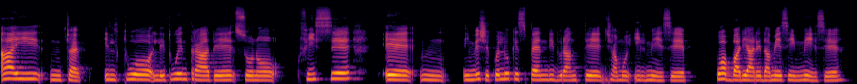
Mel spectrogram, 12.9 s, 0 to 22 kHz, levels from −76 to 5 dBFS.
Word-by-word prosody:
hai 265 Hz, 0 st, +3 dB
mhmm, 215 Hz, -1 st, -3 dB
cioè, 190 Hz, -3 st, -2 dB, 0.2 s
il 225 Hz, 0 st, -5 dB
tuo 235 Hz, -2 st, +4 dB
le 210 Hz, +1 st, -1 dB
tue 250 Hz, +4 st, +1 dB
entrate 210 Hz, -4 st, 0 dB
sono 205 Hz, -, -2 dB, 0.2 s
fisse 255 Hz, +2 st, +1 dB, 0.4 s
e, 220 Hz, -, +5 dB
mhmm, 215 Hz, -3 st, -4 dB, 0.3 s
invece 220 Hz, +1 st, -1 dB
quello 245 Hz, +3 st, +1 dB
che 255 Hz, -1 st, -2 dB
spendi 225 Hz, -2 st, -1 dB
durante 205 Hz, 0 st, 0 dB
diciamo 205 Hz, -1 st, -5 dB
il 205 Hz, -1 st, -6 dB
mese 190 Hz, -2 st, -3 dB, 0.3 s
può 255 Hz, -2 st, +3 dB
variare 205 Hz, -1 st, +2 dB
da 200 Hz, -1 st, -1 dB
mese 210 Hz, +1 st, 0 dB
in 200 Hz, -1 st, -3 dB
mese? 195 Hz, 0 st, -3 dB
215 Hz, 120 wpm, -19 LUFS, 205-235 Hz, 0.4 s, e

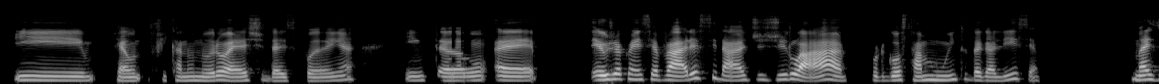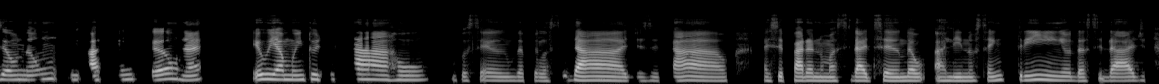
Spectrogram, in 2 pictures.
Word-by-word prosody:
Eh, 190 Hz, -2 st, 0 dB, 0.2 s
que 180 Hz, -, -4 dB
é 165 Hz, -, +3 dB
o 170 Hz, -, -3 dB
que -, -, -42 dB
fica 190 Hz, -1 st, -8 dB
no 180 Hz, +1 st, -3 dB
noroeste 180 Hz, 0 st, +1 dB
da 165 Hz, 0 st, -2 dB
Espanha, 170 Hz, +4 st, -5 dB, 0.5 s
então, 185 Hz, 0 st, -1 dB
eh, 185 Hz, -2 st, +4 dB, 0.6 s
eu 210 Hz, +2 st, +6 dB
já 245 Hz, 0 st, +4 dB
conhecia 225 Hz, -2 st, -1 dB
várias 210 Hz, +7 st, +5 dB
cidades 215 Hz, -6 st, -1 dB
de 225 Hz, +3 st, -4 dB
lá 220 Hz, -5 st, +6 dB, 0.2 s
por 190 Hz, -2 st, -8 dB
gostar 195 Hz, 0 st, -1 dB
muito 210 Hz, +4 st, -2 dB
da 195 Hz, -2 st, 0 dB
Galícia, 195 Hz, +9 st, -4 dB, 0.9 s
mas 215 Hz, 0 st, +3 dB
eu 215 Hz, -1 st, 0 dB
não 220 Hz, +4 st, -5 dB, 0.3 s
até 200 Hz, +2 st, +1 dB
então, 235 Hz, +1 st, -1 dB
né, 200 Hz, +1 st, +2 dB, 0.5 s
eu 230 Hz, +2 st, +3 dB
ia 230 Hz, -2 st, +5 dB
muito 220 Hz, +2 st, -2 dB
de 230 Hz, +1 st, -6 dB, 0.2 s
carro, 215 Hz, -3 st, +2 dB, 0.3 s
você 180 Hz, +1 st, -11 dB
anda 175 Hz, -1 st, -6 dB
pelas 165 Hz, -2 st, -9 dB
cidades 185 Hz, -3 st, +2 dB
e 170 Hz, -, -10 dB
tal, 180 Hz, -2 st, +1 dB, 0.4 s
aí 175 Hz, -, -8 dB
você 165 Hz, -, -5 dB
para 180 Hz, -1 st, +4 dB
numa 170 Hz, -1 st, -2 dB
cidade, 175 Hz, -1 st, -1 dB
você 185 Hz, -, -2 dB
anda 170 Hz, 0 st, +1 dB
ali, 175 Hz, 0 st, -1 dB
no 170 Hz, 0 st, -3 dB
centrinho 200 Hz, +1 st, -3 dB
da 170 Hz, -1 st, -4 dB
cidade. 175 Hz, +1 st, -2 dB
190 Hz, 135 wpm, -24 LUFS, 175-215 Hz, 0.9 s, eu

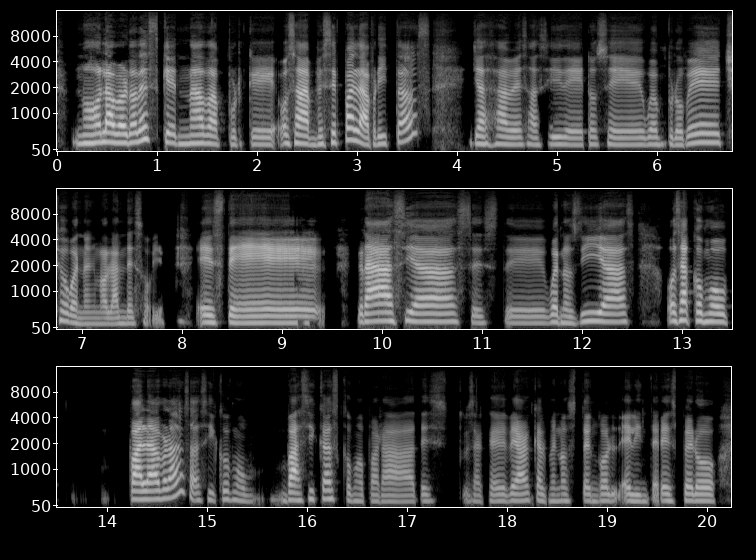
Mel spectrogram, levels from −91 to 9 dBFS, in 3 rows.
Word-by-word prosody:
No, 220 Hz, +1 st, +2 dB
la 245 Hz, -1 st, +8 dB
verdad 230 Hz, +2 st, +5 dB
es 315 Hz, +1 st, +1 dB
que 240 Hz, -3 st, +1 dB
nada, 210 Hz, 0 st, +2 dB
porque, 185 Hz, -1 st, -6 dB
o 220 Hz, -, -3 dB
sea, 210 Hz, -2 st, +6 dB
me 190 Hz, +3 st, -6 dB
sé 240 Hz, +2 st, -3 dB
palabritas, 250 Hz, -, +2 dB, 0.6 s
ya 200 Hz, -2 st, -1 dB
sabes, 185 Hz, 0 st, -3 dB
así 190 Hz, +1 st, -7 dB
de 175 Hz, -1 st, -5 dB
no 190 Hz, -, -7 dB
sé, 180 Hz, -1 st, -5 dB
"Buen 185 Hz, 0 st, -6 dB
provecho", 225 Hz, +5 st, -2 dB
bueno, 170 Hz, -6 st, -3 dB
en 150 Hz, 0 st, -11 dB
holandés 150 Hz, +2 st, -5 dB
obvio, -, -, -14 dB, 0.3 s
este, 175 Hz, -1 st, +3 dB, 0.3 s
"Gracias", 210 Hz, -1 st, +4 dB
este, 170 Hz, -1 st, -10 dB
"Buenos 175 Hz, -3 st, -4 dB
días", 205 Hz, -1 st, 0 dB, 0.3 s
o 225 Hz, -, -2 dB
sea, 245 Hz, 0 st, +6 dB
como 205 Hz, -4 st, -1 dB, 0.7 s
palabras, 220 Hz, -, +4 dB
así 190 Hz, +1 st, -9 dB
como 180 Hz, -4 st, -12 dB
básicas, 205 Hz, +3 st, -2 dB
como 170 Hz, -3 st, -13 dB
para 160 Hz, -1 st, -8 dB
des 170 Hz, 0 st, -15 dB
o -, -, -20 dB
sea, 160 Hz, -1 st, -15 dB
que 170 Hz, 0 st, -8 dB
vean 180 Hz, +1 st, -2 dB
que 185 Hz, -, -9 dB
al 175 Hz, -, -8 dB
menos 170 Hz, 0 st, -12 dB
tengo 175 Hz, 0 st, -7 dB
el 175 Hz, 0 st, -8 dB
el 175 Hz, -, -4 dB
interés, 165 Hz, +1 st, -7 dB
pero, 175 Hz, -2 st, -4 dB
185 Hz, 150 wpm, -20 LUFS, 175-215 Hz, 0.7 s, la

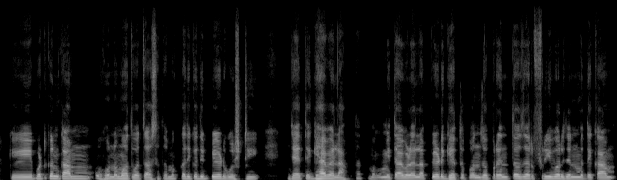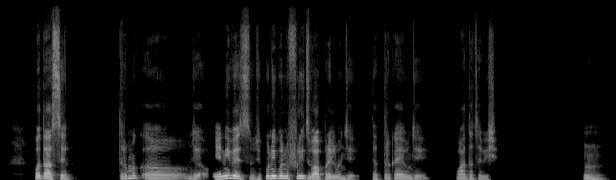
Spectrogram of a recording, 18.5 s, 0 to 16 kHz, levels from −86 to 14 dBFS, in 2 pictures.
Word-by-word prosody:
की 155 Hz, +1 st, +1 dB
पटकन 180 Hz, +1 st, +1 dB
काम 170 Hz, 0 st, +2 dB, 0.3 s
होणं 160 Hz, +4 st, -1 dB
महत्त्वाचं 150 Hz, -3 st, 0 dB
असतं 130 Hz, +3 st, -7 dB
तर -, -, -6 dB
मग 160 Hz, -, -5 dB
कधी-कधी 165 Hz, 0 st, -1 dB
पेड 165 Hz, -1 st, +3 dB
गोष्टी 155 Hz, +1 st, -4 dB, 0.5 s
ज्या 145 Hz, -1 st, +1 dB
आहेत 140 Hz, -, 0 dB
त्या 155 Hz, -, -2 dB
घ्याव्या 155 Hz, 0 st, +4 dB
लागतात. 125 Hz, +6 st, -5 dB
मग 140 Hz, -1 st, -10 dB
मी 155 Hz, -, -1 dB
त्यावेळेला 155 Hz, -1 st, +2 dB
पेड 165 Hz, -1 st, +2 dB
घेतो 135 Hz, -4 st, 0 dB
पण 135 Hz, 0 st, -1 dB
जोपर्यंत 155 Hz, +2 st, -1 dB
जर 165 Hz, -1 st, 0 dB
फ्री 170 Hz, -3 st, +1 dB
व्हर्जनमध्ये 155 Hz, -1 st, 0 dB
काम 155 Hz, 0 st, 0 dB, 0.6 s
होत 205 Hz, +1 st, +5 dB
असेल, 165 Hz, -9 st, +4 dB, 0.8 s
तर 190 Hz, +2 st, -1 dB
मग 210 Hz, 0 st, -4 dB
अ, -, -, -3 dB, 0.6 s
म्हणजे 180 Hz, +1 st, -4 dB, 0.3 s
एनीवेज 200 Hz, -3 st, +6 dB
म्हणजे 150 Hz, 0 st, -9 dB
कोणी 200 Hz, +1 st, +10 dB
पण 200 Hz, 0 st, +5 dB
फ्रीच 195 Hz, -1 st, +4 dB
वापरेल, 135 Hz, -4 st, +3 dB
म्हणजे 125 Hz, +2 st, -7 dB, 0.3 s
त्यात 135 Hz, -1 st, -8 dB
तर 140 Hz, -, -5 dB
काय 135 Hz, -1 st, -1 dB
म्हणजे 130 Hz, +2 st, -7 dB, 0.5 s
वादाचा 125 Hz, -2 st, -6 dB
विषय. 120 Hz, 0 st, -9 dB, 1.3 s
हं, 130 Hz, -, -3 dB
हं. 130 Hz, -1 st, -16 dB
155 Hz, 155 wpm, -25 LUFS, 140-170 Hz, 1.3 s, कोणी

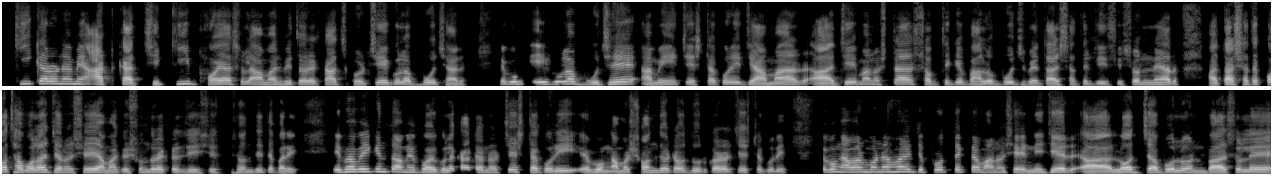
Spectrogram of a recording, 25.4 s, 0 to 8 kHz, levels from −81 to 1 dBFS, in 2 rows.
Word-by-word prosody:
"কী 240 Hz, -1 st, -4 dB
কারণে 240 Hz, -1 st, +3 dB
আমি 230 Hz, 0 st, 0 dB, 0.2 s
আটকাচ্ছি? 180 Hz, -4 st, 0 dB, 0.2 s
কী 225 Hz, +1 st, -3 dB, 0.2 s
ভয় 180 Hz, +1 st, +2 dB
আসলে 195 Hz, +1 st, -5 dB
আমার 170 Hz, +1 st, -2 dB
ভিতরে 170 Hz, 0 st, 0 dB
কাজ 175 Hz, -1 st, +1 dB
করছে?" 140 Hz, 0 st, -6 dB
এগুলা 180 Hz, 0 st, 0 dB
বোঝার 155 Hz, -8 st, -2 dB, 0.4 s
এবং 220 Hz, +3 st, +3 dB, 0.2 s
এগুলা 225 Hz, +3 st, +3 dB, 0.2 s
বুঝে 180 Hz, +4 st, +1 dB, 0.3 s
আমি 165 Hz, +2 st, -2 dB, 0.2 s
চেষ্টা 175 Hz, +1 st, -4 dB
করি 190 Hz, +1 st, 0 dB
যে 170 Hz, -, +1 dB
আমার 165 Hz, +3 st, +2 dB, 0.3 s
আ -, -, +6 dB, 0.2 s
যে 185 Hz, -, +2 dB
মানুষটা 185 Hz, +2 st, -3 dB, 0.2 s
সবথেকে 165 Hz, +3 st, -4 dB
ভালো 155 Hz, +2 st, +1 dB
বুঝবে 165 Hz, -8 st, -1 dB
তার 145 Hz, 0 st, +2 dB
সাথে 155 Hz, +2 st, -9 dB
ডিসিশন 155 Hz, +2 st, -4 dB
নেয়ার, 165 Hz, 0 st, +2 dB, 0.4 s
আ -, -, +3 dB
তার 170 Hz, 0 st, +5 dB
সাথে 190 Hz, +1 st, -1 dB
কথা 215 Hz, -2 st, +3 dB
বলার 210 Hz, +3 st, +5 dB
যেন 175 Hz, -1 st, +1 dB
সে 175 Hz, -, 0 dB, 0.2 s
আমাকে 165 Hz, 0 st, -3 dB
সুন্দর 165 Hz, 0 st, -1 dB
একটা 165 Hz, -, -4 dB
ডিসিশন 155 Hz, 0 st, -7 dB
দিতে 190 Hz, +1 st, -3 dB
পারে। 135 Hz, -3 st, 0 dB, 0.4 s
এভাবেই 240 Hz, +3 st, +5 dB
কিন্তু 245 Hz, 0 st, 0 dB
আমি 220 Hz, 0 st, -1 dB
ভয়গুলা 170 Hz, +2 st, +2 dB
কাটানোর 170 Hz, 0 st, -1 dB
চেষ্টা 215 Hz, -3 st, +1 dB
করি 170 Hz, -1 st, +2 dB, 0.2 s
এবং 160 Hz, +2 st, +1 dB
আমার 160 Hz, +1 st, -3 dB
সন্দেহটাও 175 Hz, +3 st, +1 dB
দূর 165 Hz, -1 st, -2 dB
করার 165 Hz, -1 st, +3 dB
চেষ্টা 165 Hz, -3 st, -5 dB
করি। 135 Hz, -1 st, -5 dB, 0.4 s
এবং 240 Hz, +3 st, +2 dB
আমার 220 Hz, +1 st, +3 dB
মনে 225 Hz, +1 st, +1 dB
হয় 240 Hz, 0 st, +3 dB
যে 210 Hz, -, +1 dB
প্রত্যেকটা 225 Hz, +2 st, -1 dB
মানুষের 190 Hz, -2 st, 0 dB
নিজের 180 Hz, +2 st, +4 dB, 0.2 s
আ -, -, +6 dB, 0.3 s
লজ্জা 160 Hz, +2 st, +4 dB
বলুন 170 Hz, +1 st, +4 dB, 0.2 s
বা 155 Hz, -, +6 dB
আসলে 160 Hz, 0 st, 0 dB
175 Hz, 170 wpm, -24 LUFS, 160-200 Hz, 0.4 s, আ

